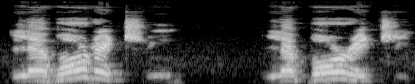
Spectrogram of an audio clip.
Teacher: here the second syllable is stressed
